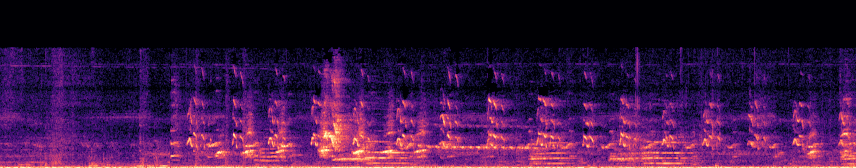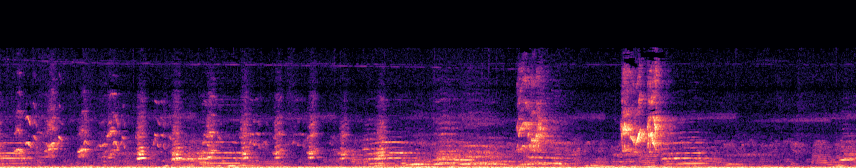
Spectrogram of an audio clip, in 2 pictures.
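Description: Birds chirping repeatedly over a steady low background rumble, with two brief sharp noises near the end.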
